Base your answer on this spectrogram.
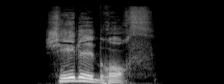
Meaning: genitive singular of Schädelbruch
- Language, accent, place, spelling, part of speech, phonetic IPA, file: German, Germany, Berlin, Schädelbruchs, noun, [ˈʃɛːdl̩ˌbʁʊxs], De-Schädelbruchs.ogg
